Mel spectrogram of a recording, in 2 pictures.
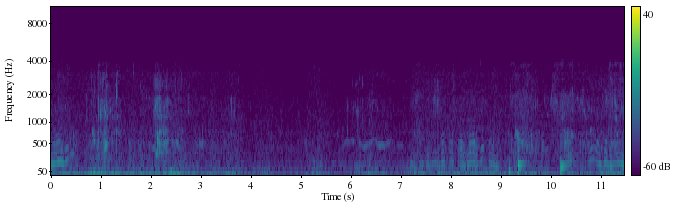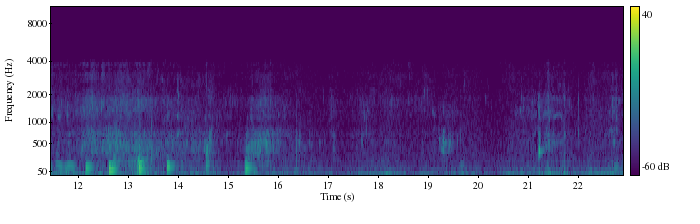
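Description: Water swirls and thumps in low, muffled bursts, heard from underwater.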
